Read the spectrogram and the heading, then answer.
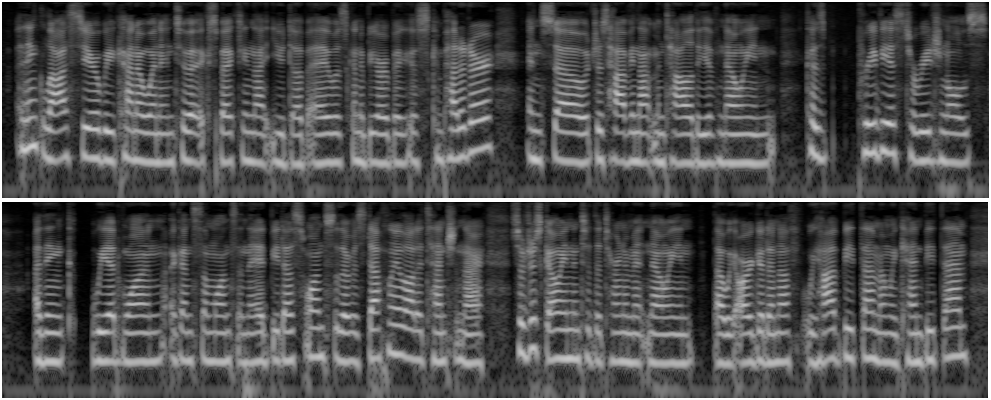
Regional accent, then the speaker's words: Southern California, United States; moved away; I grew up in Southern California

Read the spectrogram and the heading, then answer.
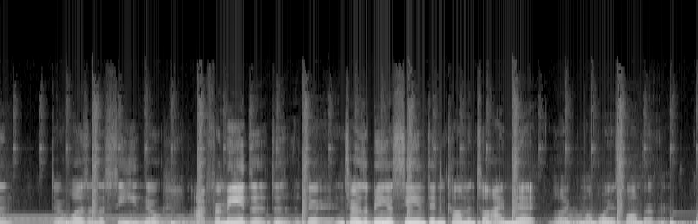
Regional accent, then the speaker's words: Altamonte Springs, Florida, United States; I grew up in Altamont Springs in Orlando.

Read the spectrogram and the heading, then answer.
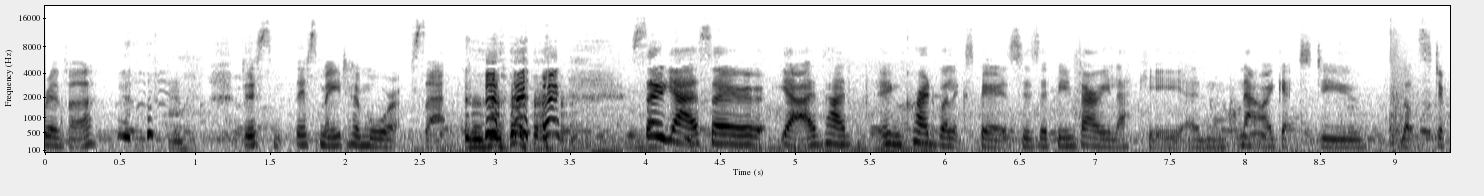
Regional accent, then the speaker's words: Cardiff, Wales, United Kingdom; I'm from Cardiff originally, and that's where I'm based now in between travels

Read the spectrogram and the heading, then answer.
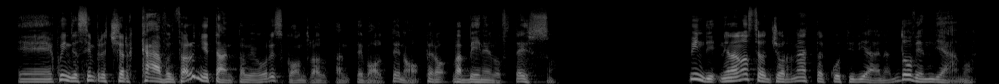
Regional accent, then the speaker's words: Brazil; moved away; Io sono brasiliano

